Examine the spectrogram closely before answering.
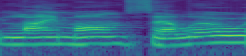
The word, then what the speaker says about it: Limoncello: But when you look it up, it's actually Limoncello. And I was like, why the heck would they pronounce it like that?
